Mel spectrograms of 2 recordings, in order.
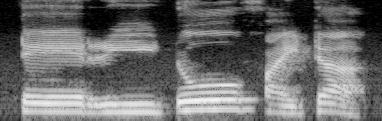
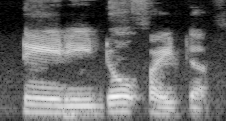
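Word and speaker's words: Pteridophyta: दूसरा कहलाता है ब्रायोफाइटा और तीसरा कहलाता है टेरिडोफाइटा जिसमें कि पी साइलेंट रहता है। टेरिडोफाइटा टी से पढ़ेंगे।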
